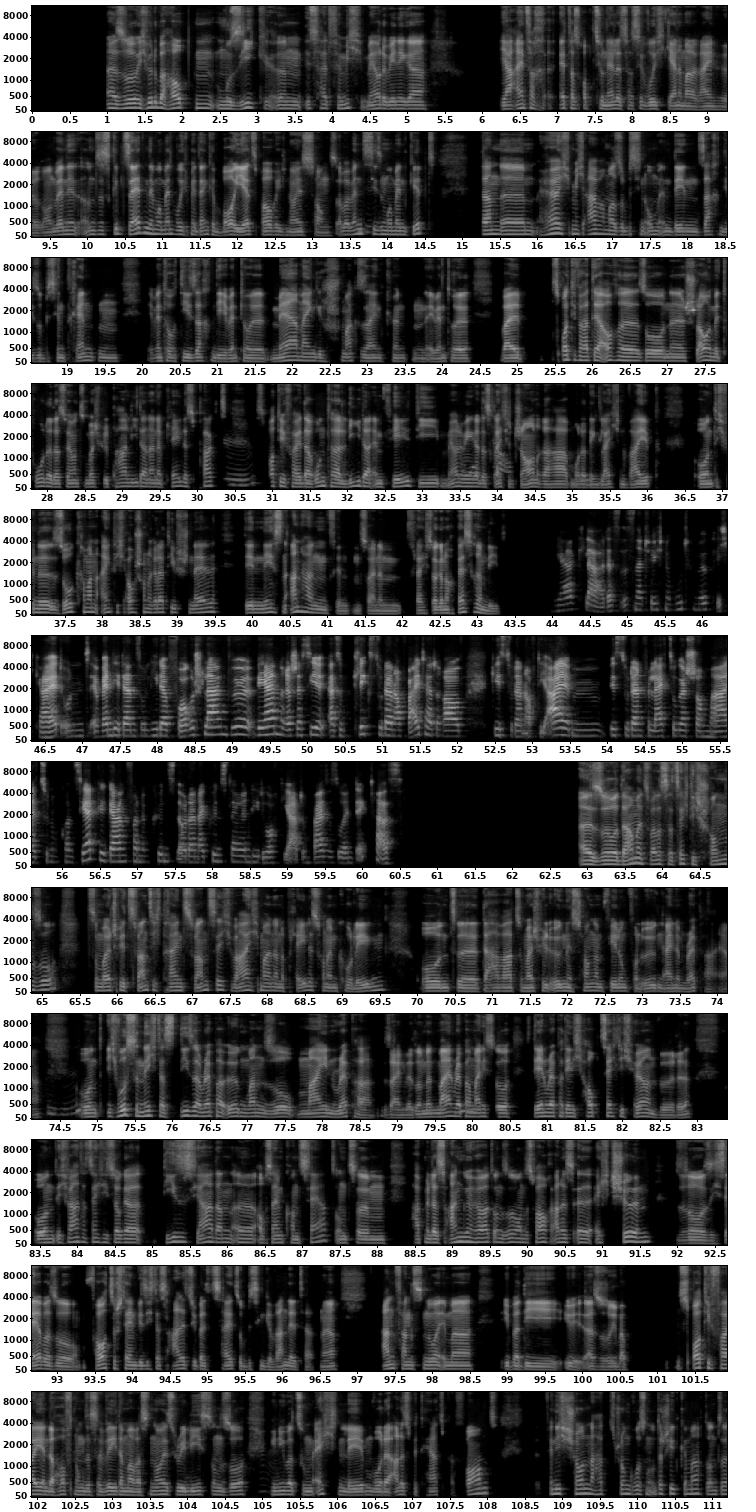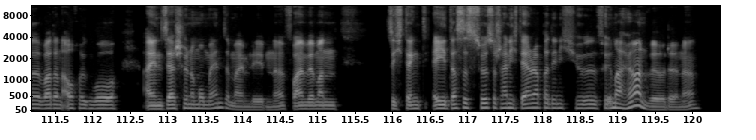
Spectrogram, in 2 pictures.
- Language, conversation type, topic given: German, podcast, Wie haben soziale Medien die Art verändert, wie du neue Musik entdeckst?
- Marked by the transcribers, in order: stressed: "mein"; surprised: "Hm"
